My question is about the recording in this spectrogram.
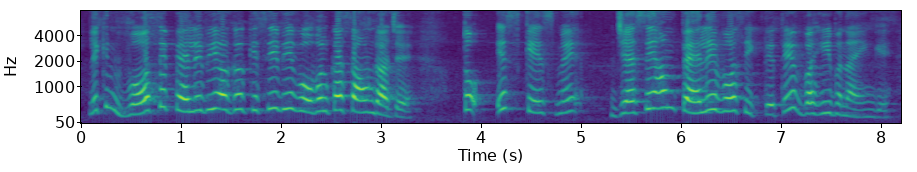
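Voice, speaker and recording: High-pitched woman, unhurried shorthand teacher who repeats each example. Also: a little mellow. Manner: slow, repeats each example word twice. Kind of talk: classroom lesson with board writing.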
